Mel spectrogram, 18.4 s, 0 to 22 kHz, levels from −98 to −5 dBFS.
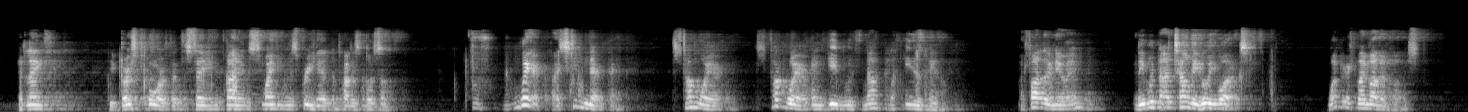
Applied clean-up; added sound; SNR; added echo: neural mask model DeepFilterNet 3.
